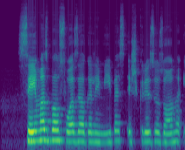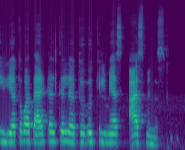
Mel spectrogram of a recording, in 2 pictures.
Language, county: Lithuanian, Šiauliai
